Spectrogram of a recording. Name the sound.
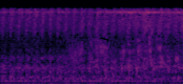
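helicopter flying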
